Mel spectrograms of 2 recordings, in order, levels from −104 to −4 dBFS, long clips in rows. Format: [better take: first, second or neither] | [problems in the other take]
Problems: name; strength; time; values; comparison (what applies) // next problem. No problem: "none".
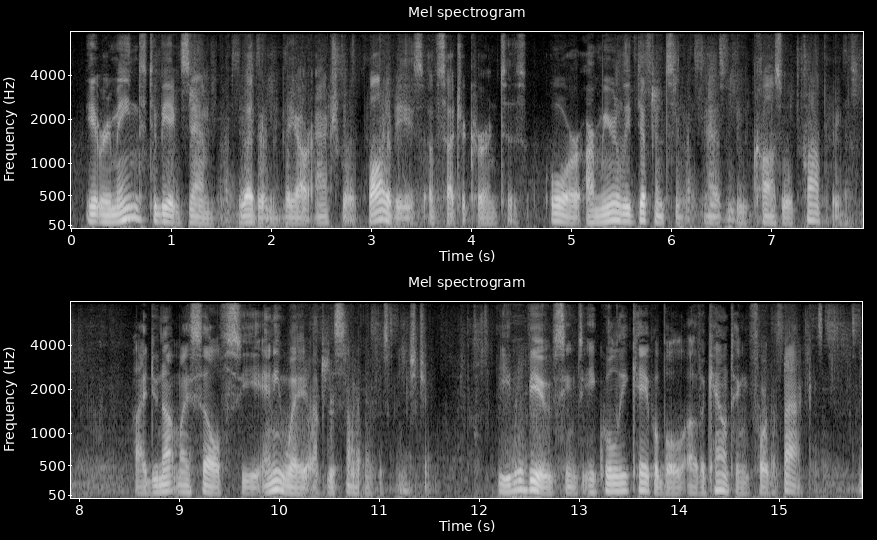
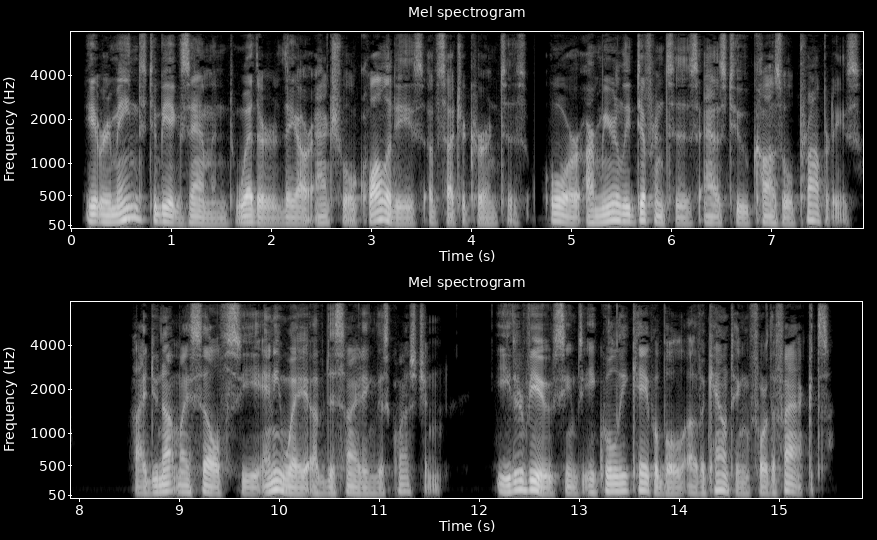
second | noise reduction (neural separator model SepFormer DNS4)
